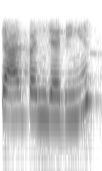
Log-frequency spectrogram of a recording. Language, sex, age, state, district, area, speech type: Sindhi, female, 45-60, Gujarat, Surat, urban, conversation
